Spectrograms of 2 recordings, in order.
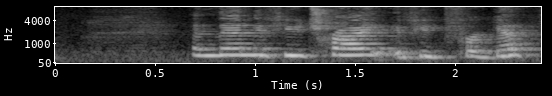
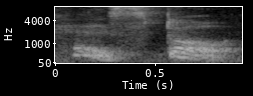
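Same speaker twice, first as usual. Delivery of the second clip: ordinary delivery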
